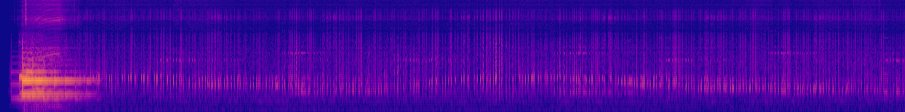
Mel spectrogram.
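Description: Upbeat game music plays with chimes and jingles.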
